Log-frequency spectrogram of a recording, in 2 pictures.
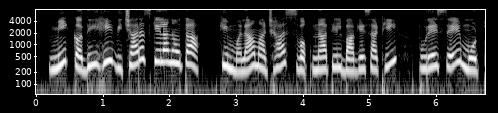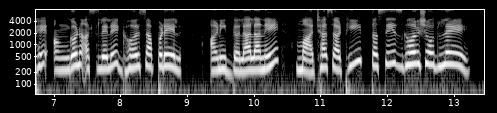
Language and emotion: Marathi, surprised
